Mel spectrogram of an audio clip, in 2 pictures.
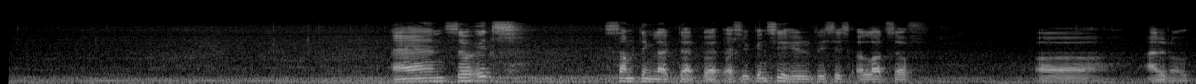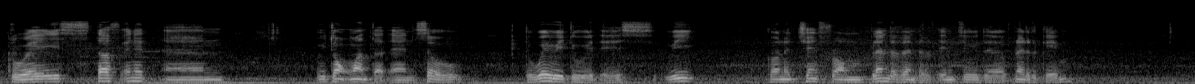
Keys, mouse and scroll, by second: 6.6-11.0 middle drag, 13.5 middle click, 15.3 middle click, 17.3 middle click, 21.4-23.9 drag.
